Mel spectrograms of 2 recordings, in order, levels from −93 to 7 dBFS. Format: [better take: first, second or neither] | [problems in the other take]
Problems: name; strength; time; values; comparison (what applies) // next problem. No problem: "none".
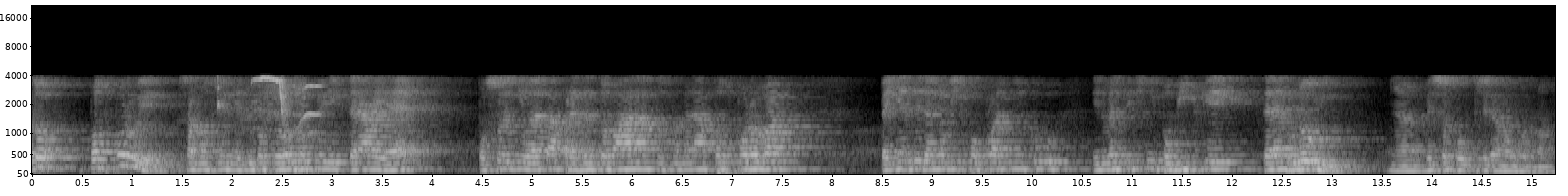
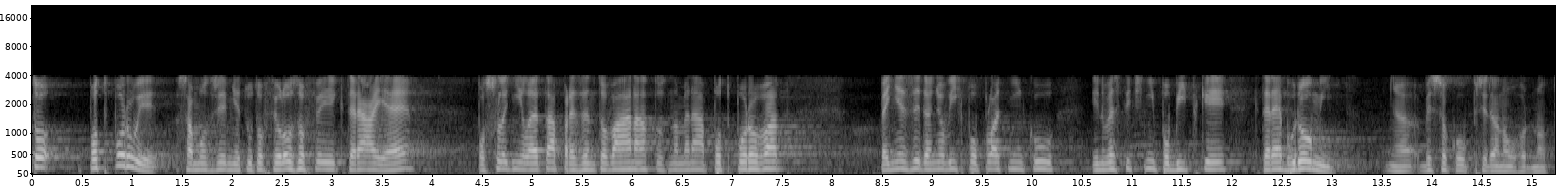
second | background sound (Bird); 1 dB below the speech // room echo; dies away in 1 s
